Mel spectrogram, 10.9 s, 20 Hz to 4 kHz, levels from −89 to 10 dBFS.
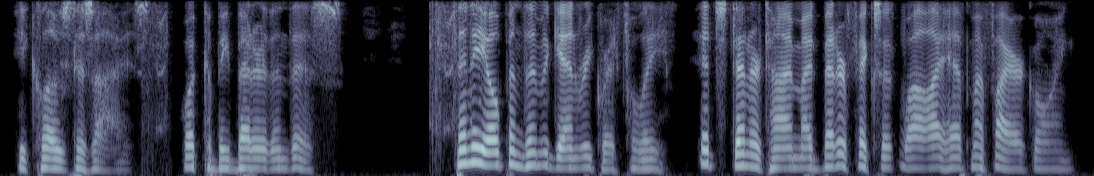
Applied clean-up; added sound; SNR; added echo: neural separator model SepFormer DNS4.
